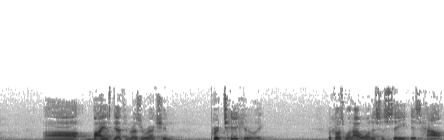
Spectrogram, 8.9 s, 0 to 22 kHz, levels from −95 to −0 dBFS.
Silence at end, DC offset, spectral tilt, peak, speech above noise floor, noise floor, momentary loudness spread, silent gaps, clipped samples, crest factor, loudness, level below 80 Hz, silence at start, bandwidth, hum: 0 s; under 0.1%; -5 dB/octave; -4 dBFS; 23 dB; -46 dBFS; 13 LU; none; under 0.1%; 20 dB; -23 LUFS; -52 dBFS; 0 s; 8.4 kHz; none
